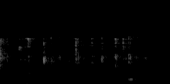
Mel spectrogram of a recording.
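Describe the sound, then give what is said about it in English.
Keys clicking on a computer keyboard as someone types an email address: a quiet, rapid run of many light, irregular taps, with a short pause near the end before one last stroke. No voices. “That's kind of hard to type at first.”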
